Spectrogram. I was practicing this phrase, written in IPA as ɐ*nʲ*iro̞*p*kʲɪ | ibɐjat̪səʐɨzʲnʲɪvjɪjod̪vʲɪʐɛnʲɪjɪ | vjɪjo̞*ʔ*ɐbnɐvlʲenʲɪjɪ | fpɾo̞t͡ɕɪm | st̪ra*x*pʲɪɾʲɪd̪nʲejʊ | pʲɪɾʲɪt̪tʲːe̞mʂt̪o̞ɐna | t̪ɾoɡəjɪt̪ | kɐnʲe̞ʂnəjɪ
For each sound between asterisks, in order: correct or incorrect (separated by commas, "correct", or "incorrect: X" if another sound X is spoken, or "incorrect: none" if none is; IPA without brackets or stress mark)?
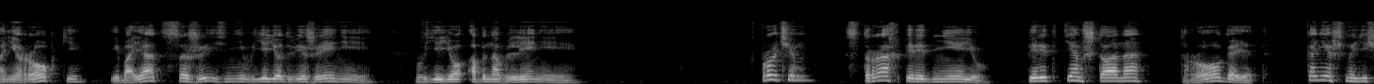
correct, correct, correct, correct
